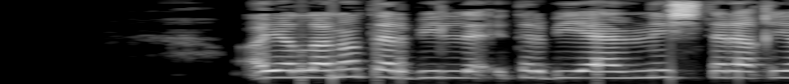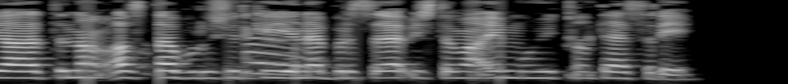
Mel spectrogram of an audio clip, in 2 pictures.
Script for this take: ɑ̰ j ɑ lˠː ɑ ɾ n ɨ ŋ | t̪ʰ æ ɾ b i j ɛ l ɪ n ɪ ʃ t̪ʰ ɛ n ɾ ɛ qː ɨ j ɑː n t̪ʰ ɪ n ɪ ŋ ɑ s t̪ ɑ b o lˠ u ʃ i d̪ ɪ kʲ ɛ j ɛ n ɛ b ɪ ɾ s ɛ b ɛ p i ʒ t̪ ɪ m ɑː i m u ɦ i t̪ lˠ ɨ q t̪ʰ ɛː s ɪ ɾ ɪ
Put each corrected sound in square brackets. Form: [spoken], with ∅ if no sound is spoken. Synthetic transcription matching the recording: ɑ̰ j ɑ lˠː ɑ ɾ n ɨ ŋ | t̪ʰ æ ɾ b i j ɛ l ɪ n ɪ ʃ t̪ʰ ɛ [∅] ɾ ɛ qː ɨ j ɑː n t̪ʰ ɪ n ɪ ŋ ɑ s t̪ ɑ b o lˠ u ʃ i d̪ ɪ kʲ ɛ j ɛ n ɛ b ɪ ɾ s ɛ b ɛ p i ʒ t̪ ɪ m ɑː i m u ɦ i t̪ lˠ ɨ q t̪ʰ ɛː s ɪ ɾ ɪ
